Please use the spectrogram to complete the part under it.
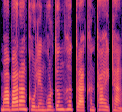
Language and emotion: Bodo, neutral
